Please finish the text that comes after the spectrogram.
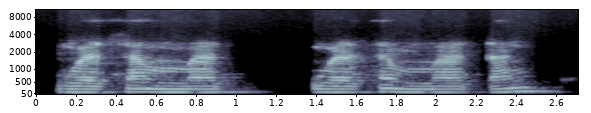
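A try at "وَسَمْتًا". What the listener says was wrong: wasammata pakai tasdid. Tidak tan. Wasammata tidak ditanwin.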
